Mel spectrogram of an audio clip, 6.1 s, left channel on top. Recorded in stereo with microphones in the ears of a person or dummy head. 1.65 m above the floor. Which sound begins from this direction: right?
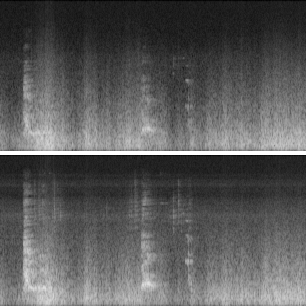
A dog barking, at 0.5 s.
